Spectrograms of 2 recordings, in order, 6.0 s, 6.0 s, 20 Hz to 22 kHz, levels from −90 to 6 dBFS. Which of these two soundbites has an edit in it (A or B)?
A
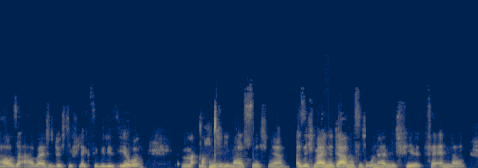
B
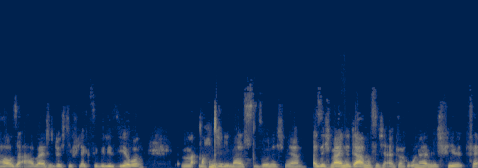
A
